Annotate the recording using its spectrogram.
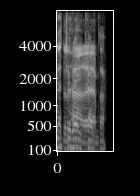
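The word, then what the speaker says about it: Neturei Karta: Och ett, man brukar ju använda också då Neurei Karta, för, ja. eller hur uttalas det? – Neturei eh, Karta.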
